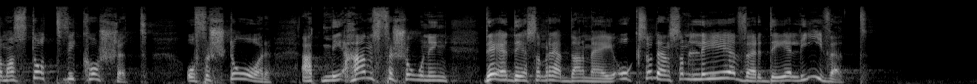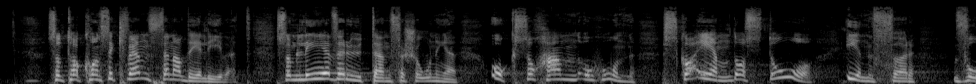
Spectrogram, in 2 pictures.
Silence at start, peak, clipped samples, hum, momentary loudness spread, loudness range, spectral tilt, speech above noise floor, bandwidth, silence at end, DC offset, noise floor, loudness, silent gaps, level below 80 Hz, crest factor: 0 s; -6 dBFS; under 0.1%; none; 12 LU; 4 LU; -4 dB/octave; 40 dB; 16 kHz; 0 s; under 0.1%; -67 dBFS; -27 LUFS; none; -56 dBFS; 20 dB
